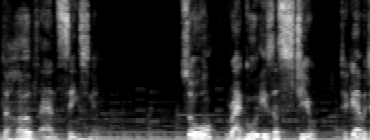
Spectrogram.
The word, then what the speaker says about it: ragout: Next we have here is ragout, Ragout, and the pronunciation is ragout.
